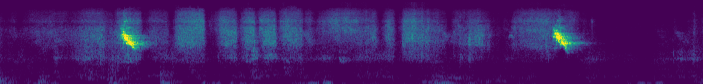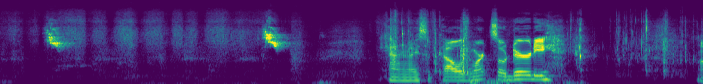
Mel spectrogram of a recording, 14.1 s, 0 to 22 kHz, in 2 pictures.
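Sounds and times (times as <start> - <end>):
pipe being scrubbed by hand: 0.0 - 6.0, 6.8 - 10.1
bird chirping: 1.2 - 1.6, 4.4 - 5.9, 6.6 - 8.0, 9.6 - 10.0.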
